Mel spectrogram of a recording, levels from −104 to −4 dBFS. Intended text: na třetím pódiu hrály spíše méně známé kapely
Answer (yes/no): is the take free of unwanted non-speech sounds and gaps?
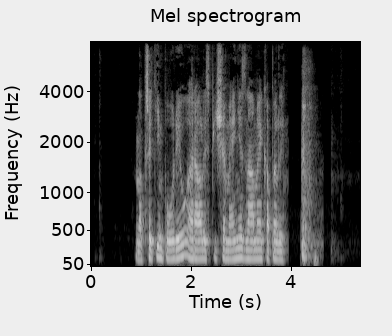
no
